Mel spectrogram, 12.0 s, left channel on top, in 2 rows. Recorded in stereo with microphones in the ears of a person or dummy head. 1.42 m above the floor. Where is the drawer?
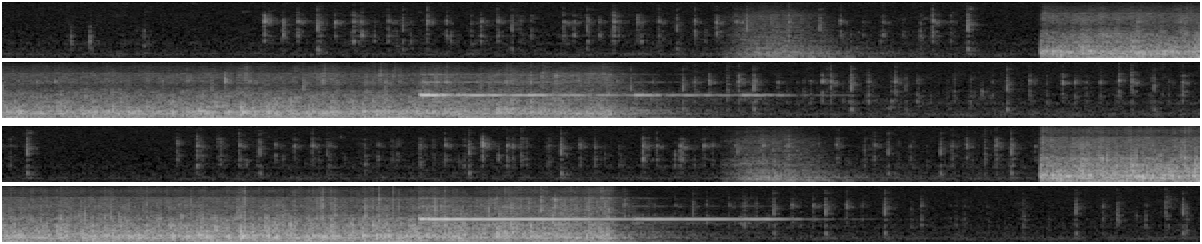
80° right, 4.5 m.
